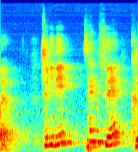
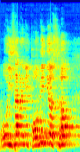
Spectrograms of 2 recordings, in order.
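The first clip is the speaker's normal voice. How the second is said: acted gasp of discovery, higher pitch; mock astonished question, pitched up; surprised viewer; 5 semitones higher than usual. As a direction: react to a shocking plot twist. Imitating viewer shocked by twist.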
